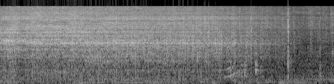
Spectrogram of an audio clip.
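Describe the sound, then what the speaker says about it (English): A tilapia fillet sizzles on a grill, a loud, bright, continuous hiss of frying that eases off toward the end, broken by a small clatter, with no one speaking. "I'll put my tilapia fillet into it and we'll cook from the both sides"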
